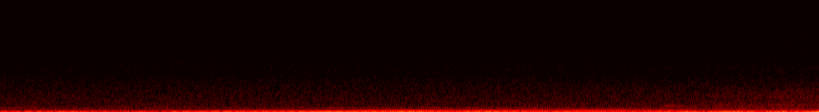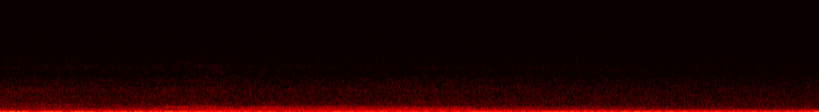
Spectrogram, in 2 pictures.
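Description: Low engine rumble of a motor vehicle, swelling about a second in, then a higher humming engine note with a shifting pitch from about five seconds in.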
